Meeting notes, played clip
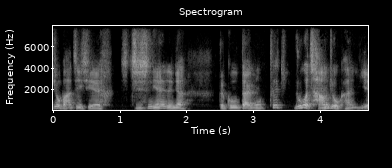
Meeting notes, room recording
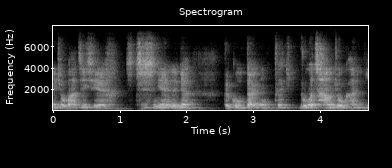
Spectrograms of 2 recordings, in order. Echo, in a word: present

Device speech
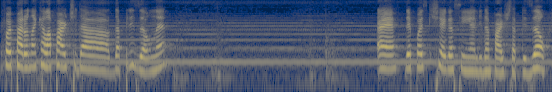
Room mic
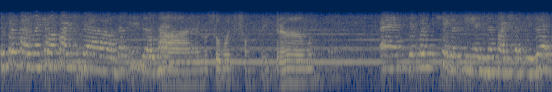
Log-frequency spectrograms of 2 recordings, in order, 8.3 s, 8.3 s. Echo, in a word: present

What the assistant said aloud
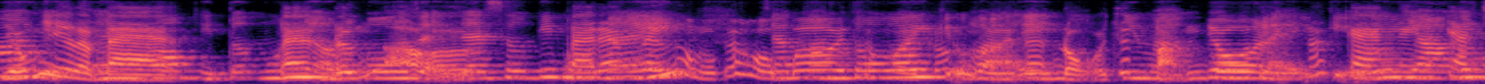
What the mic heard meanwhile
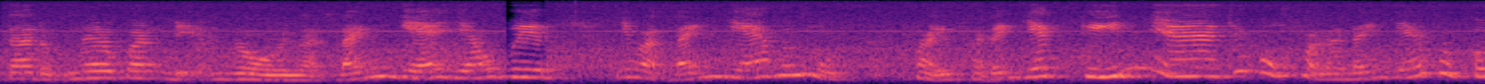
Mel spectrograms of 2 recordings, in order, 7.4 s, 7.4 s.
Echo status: none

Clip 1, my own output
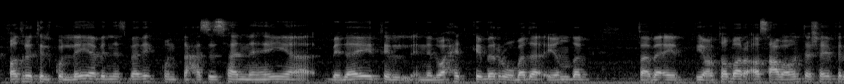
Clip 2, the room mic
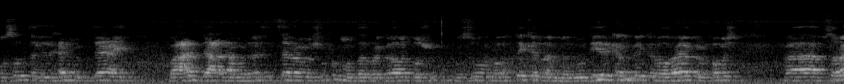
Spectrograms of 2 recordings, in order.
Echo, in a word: none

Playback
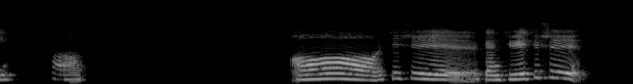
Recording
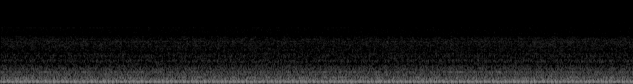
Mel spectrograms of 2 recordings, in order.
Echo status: none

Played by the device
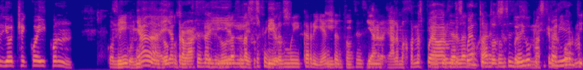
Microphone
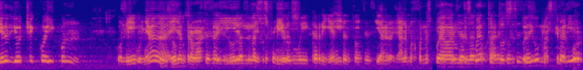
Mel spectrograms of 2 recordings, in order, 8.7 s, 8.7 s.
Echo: present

